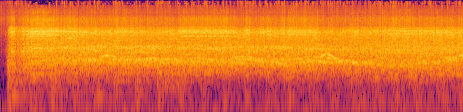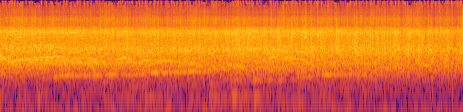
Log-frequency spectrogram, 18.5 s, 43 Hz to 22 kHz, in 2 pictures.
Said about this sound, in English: Thank you. That's 98 on the applause meter.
